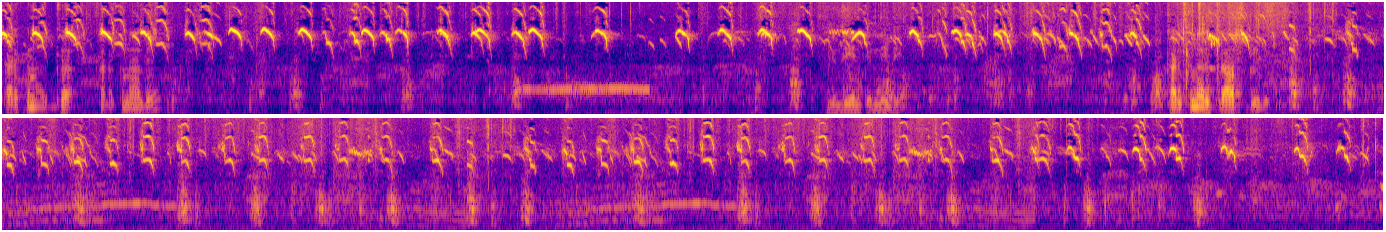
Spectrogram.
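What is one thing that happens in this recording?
Chicks peep rapidly and constantly, close by.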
